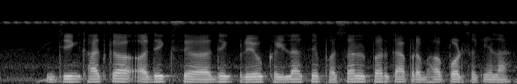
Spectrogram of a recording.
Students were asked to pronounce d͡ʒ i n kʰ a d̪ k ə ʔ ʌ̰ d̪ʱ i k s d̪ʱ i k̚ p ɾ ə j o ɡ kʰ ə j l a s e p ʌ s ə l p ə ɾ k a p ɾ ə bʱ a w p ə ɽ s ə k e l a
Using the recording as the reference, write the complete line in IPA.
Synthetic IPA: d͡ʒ i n kʰ a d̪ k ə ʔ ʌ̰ d̪ʱ i k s d̪ʱ i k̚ p ɾ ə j o ɡ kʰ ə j l a s e pʰ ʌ s ə l p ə ɾ k a p ɾ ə bʱ a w p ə ɽ s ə k e l a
